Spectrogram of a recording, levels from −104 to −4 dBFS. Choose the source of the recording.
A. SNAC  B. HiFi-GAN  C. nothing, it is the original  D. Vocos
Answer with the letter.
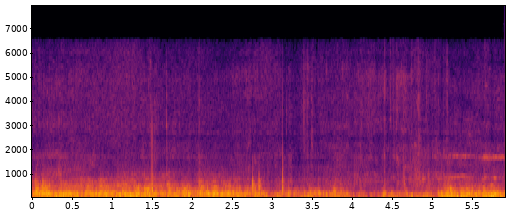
A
